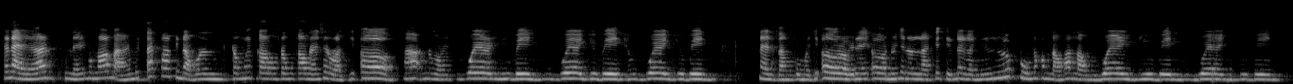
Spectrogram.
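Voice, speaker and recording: A woman leads an online English pronunciation lesson. She repeats each phrase several times and calls students up by name. Her voice sits a little high, and the call audio sounds slightly muffled. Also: fairly even intonation, racing, few pauses, bright, forceful tone. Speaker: English teacher.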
